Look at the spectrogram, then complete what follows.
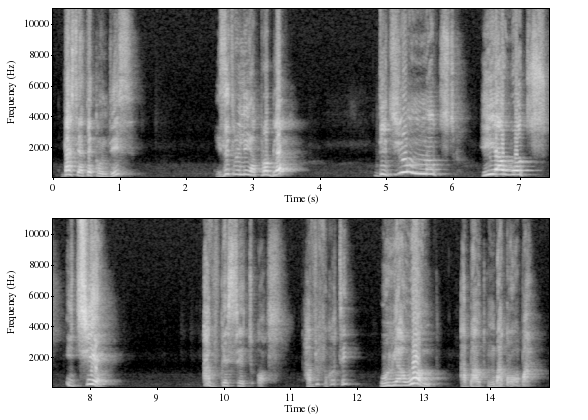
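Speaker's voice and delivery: furious, high-pitched, angry yelling. Arguing with a council elder over a warning, yelling. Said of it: "Is that why you are yelling at me?".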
